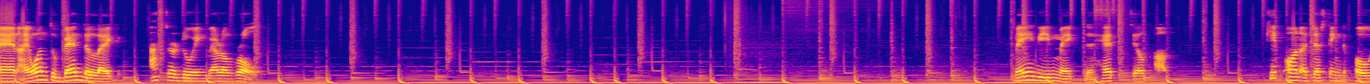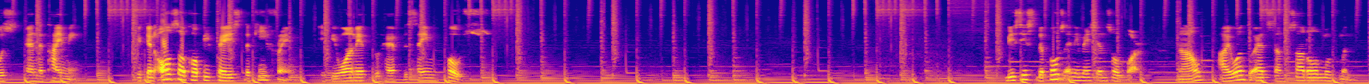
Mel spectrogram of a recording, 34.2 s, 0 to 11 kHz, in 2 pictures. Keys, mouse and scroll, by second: 0.7 middle click, 1.1 click, 1.1 middle click, 1.3 click, 2.4-4.9 drag, 3.7 g, 4.9-6.3 middle drag, 6.3 click, 6.6-13.9 middle drag, 7.0 g, 11.9 a, 13.9 click, 14.7 click, 14.9-17.8 drag, 14.9 middle click, 14.9 right click, 17.8-18.3 middle drag, 18.3-24.1 shift+drag, 19.8 right click, 21.5 middle click, 21.5 right click, 22.6 ctrl+c, 23.6 ctrl+v, 24.1 middle drag, 24.3 drag, 24.4 middle click, 24.5-26.6 drag, 26.6 shift+middle drag, 26.6 shift+click, 26.8 shift+middle click, 26.8-30.3 drag, 29.5 space, 30.3 middle click, 30.9-34.2 drag.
